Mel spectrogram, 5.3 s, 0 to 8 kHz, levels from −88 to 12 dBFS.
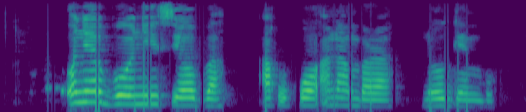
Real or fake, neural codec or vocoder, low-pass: real; none; 7.2 kHz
